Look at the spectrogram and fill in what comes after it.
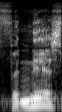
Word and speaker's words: Fynesse: It's Finesse spelled with a Y.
